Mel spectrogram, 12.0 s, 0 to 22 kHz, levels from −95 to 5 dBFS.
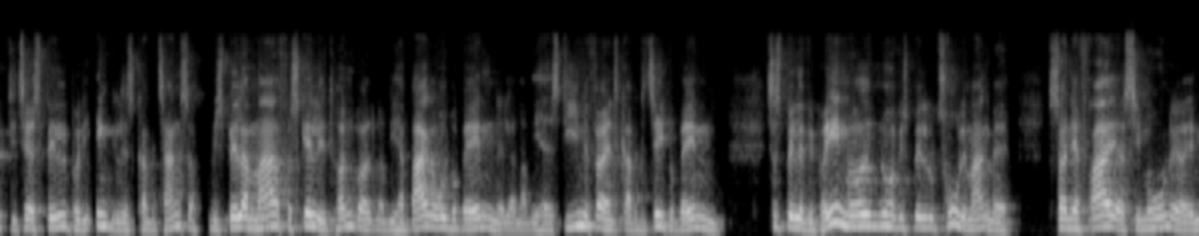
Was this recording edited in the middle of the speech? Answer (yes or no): yes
